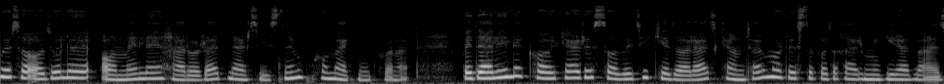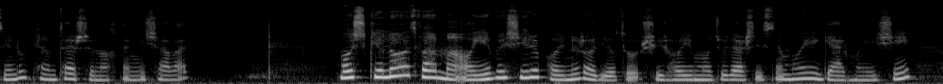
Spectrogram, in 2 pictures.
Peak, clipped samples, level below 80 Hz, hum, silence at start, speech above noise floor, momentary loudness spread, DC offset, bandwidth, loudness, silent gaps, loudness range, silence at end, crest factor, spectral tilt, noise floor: -8 dBFS; under 0.1%; -60 dBFS; none; 0 s; 31 dB; 13 LU; under 0.1%; 16.5 kHz; -26 LUFS; none; 7 LU; 0.3 s; 18 dB; -5.5 dB/octave; -56 dBFS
